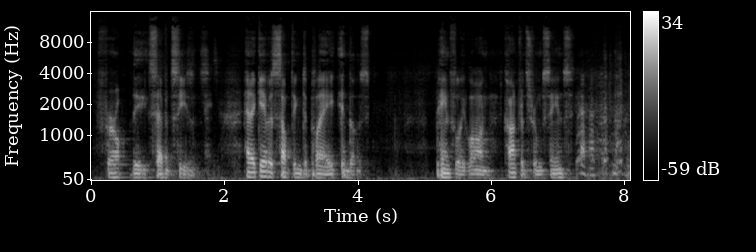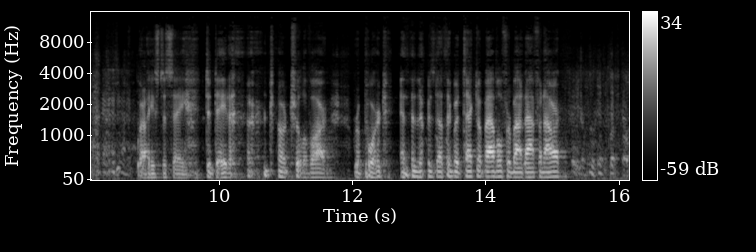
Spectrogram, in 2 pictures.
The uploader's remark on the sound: Audio from the Picard Season 3 IMAX Q&A Panel.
